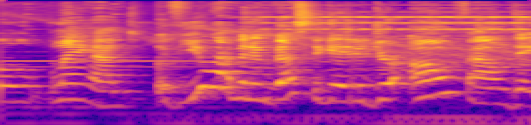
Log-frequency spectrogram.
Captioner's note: ethereal buzzing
